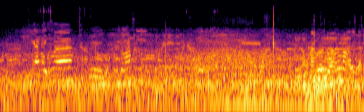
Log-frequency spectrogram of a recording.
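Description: Several young men talk and chatter close by.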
